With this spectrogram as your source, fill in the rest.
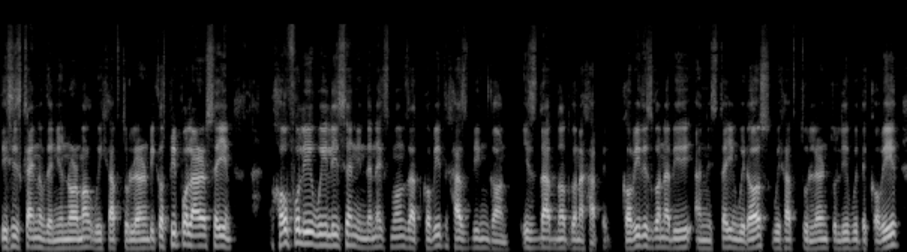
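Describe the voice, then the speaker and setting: A man with a Spanish accent and fairly low pitch talks at a fairly quick pace with hardly any pauses and ordinary pitch variation, in a dry, close sound with no echo. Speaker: webinar host. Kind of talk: live bilingual webinar interview.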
